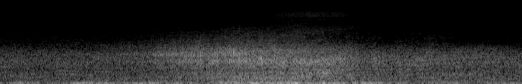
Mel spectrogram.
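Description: A car drives past close by on a street.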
